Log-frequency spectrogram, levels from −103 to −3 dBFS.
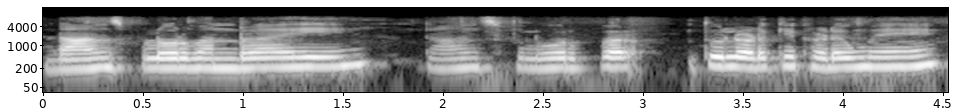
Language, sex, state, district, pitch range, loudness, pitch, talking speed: Hindi, female, Uttar Pradesh, Budaun, 200-220 Hz, -16 LUFS, 210 Hz, 170 wpm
